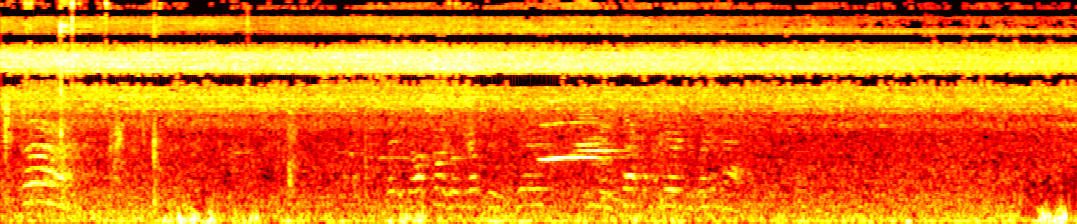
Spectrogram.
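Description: Distant, indistinct voices of people in the street, over a steady high hiss and a low rumble on the phone microphone.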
